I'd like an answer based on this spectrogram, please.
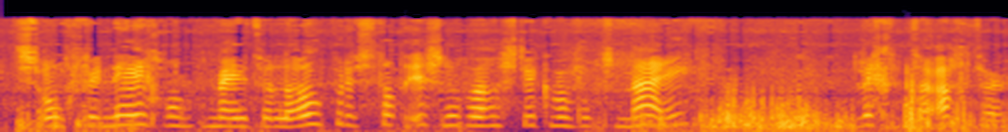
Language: Dutch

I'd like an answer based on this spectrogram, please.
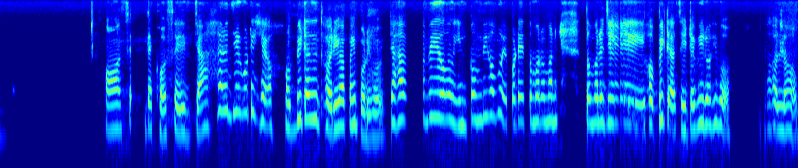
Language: Odia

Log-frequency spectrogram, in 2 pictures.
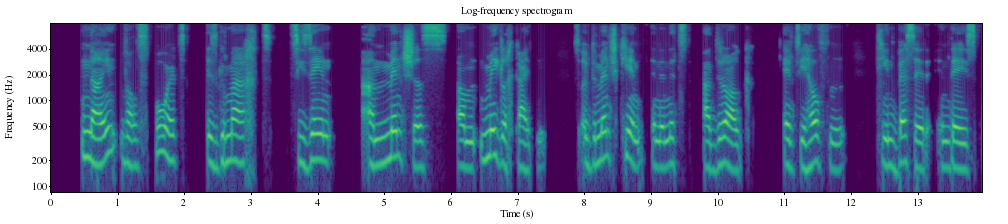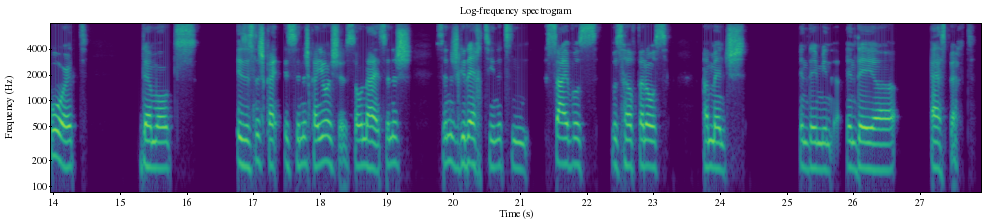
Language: Yiddish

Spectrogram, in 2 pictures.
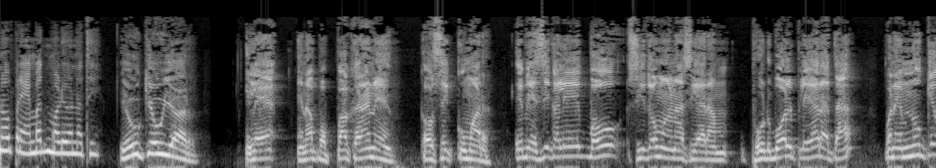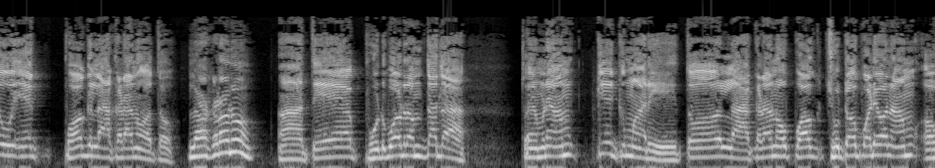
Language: Hindi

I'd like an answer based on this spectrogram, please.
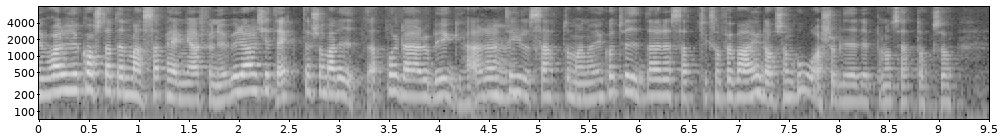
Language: Swedish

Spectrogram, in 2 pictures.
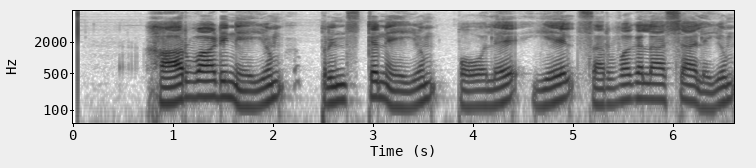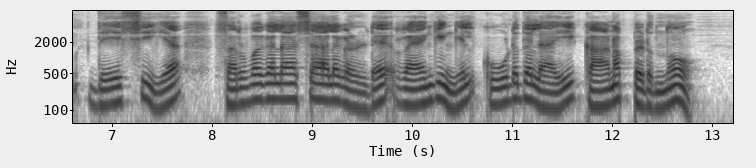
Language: Malayalam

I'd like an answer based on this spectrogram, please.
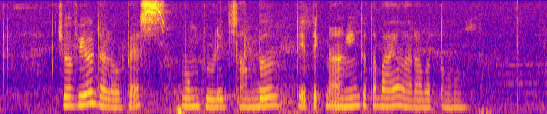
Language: Javanese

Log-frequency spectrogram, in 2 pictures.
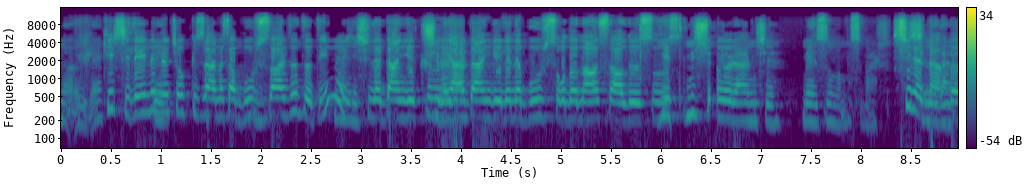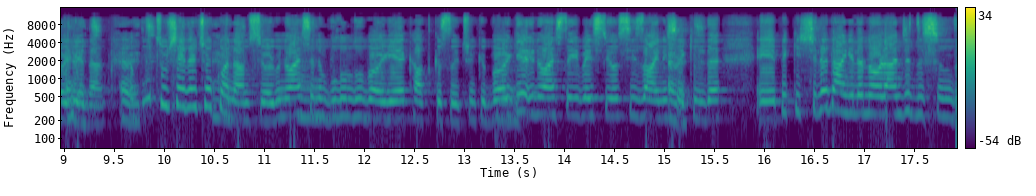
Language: Turkish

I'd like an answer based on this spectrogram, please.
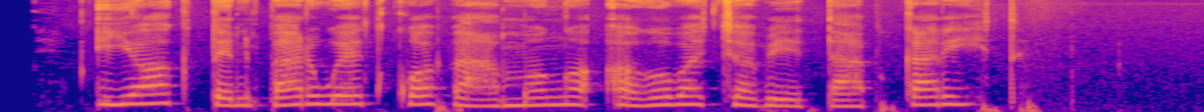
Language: Kalenjin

